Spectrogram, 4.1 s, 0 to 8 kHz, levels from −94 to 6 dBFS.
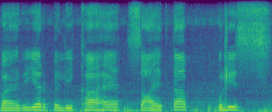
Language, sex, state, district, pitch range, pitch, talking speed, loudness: Hindi, male, Uttar Pradesh, Lucknow, 155-185 Hz, 170 Hz, 105 wpm, -15 LUFS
